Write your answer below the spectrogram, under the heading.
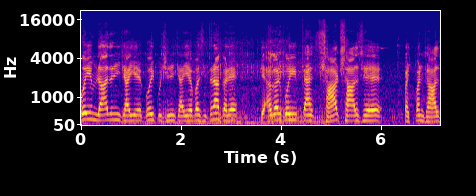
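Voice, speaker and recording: Noticeable background noise sits behind a man speaking at a high pitch. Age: old. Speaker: street vendor. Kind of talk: interview answer.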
